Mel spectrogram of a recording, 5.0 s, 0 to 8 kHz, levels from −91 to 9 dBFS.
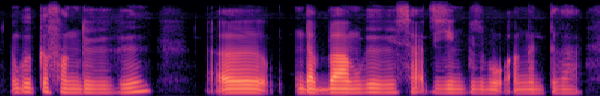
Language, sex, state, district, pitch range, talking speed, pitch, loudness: Wancho, male, Arunachal Pradesh, Longding, 115-125 Hz, 155 wpm, 120 Hz, -21 LUFS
